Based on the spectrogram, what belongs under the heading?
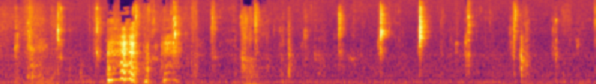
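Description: A person chewing food close to the microphone, with a scattered series of short, sharp clicks and taps through the second half.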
